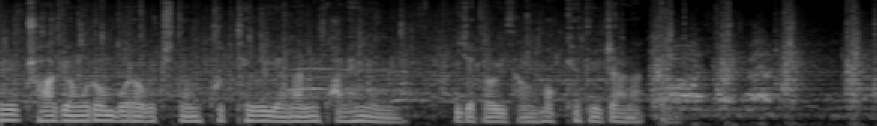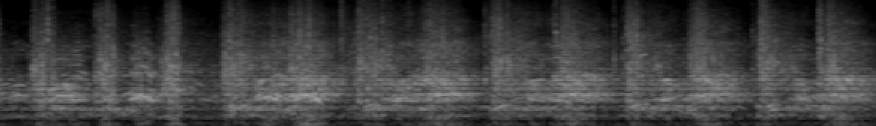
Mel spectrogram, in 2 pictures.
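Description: A large crowd shouts and chants outdoors.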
